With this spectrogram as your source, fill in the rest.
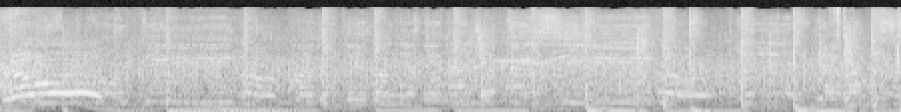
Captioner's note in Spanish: Aplausos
